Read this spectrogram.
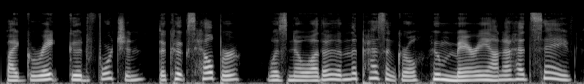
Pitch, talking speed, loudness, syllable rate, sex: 215 Hz, 185 wpm, -17 LUFS, 5.0 syllables/s, female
